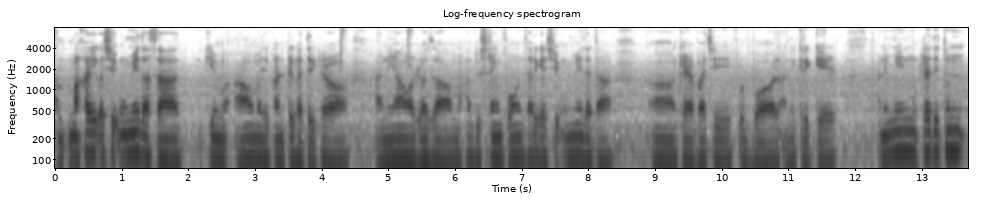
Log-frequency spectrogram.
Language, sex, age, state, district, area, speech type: Goan Konkani, male, 18-30, Goa, Murmgao, urban, spontaneous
